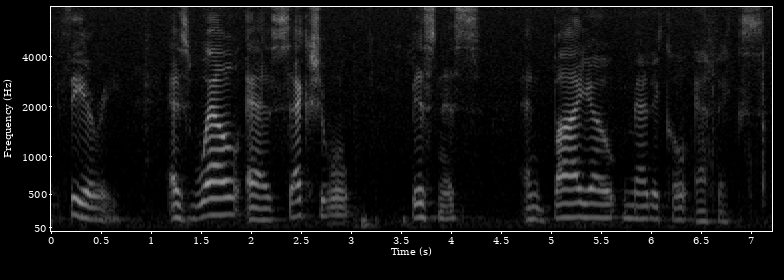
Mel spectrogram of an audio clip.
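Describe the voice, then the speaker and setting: A woman reading a formal introduction of a speaker in a measured manner. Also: on the low side, gravelly, fairly bright tone. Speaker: event introducer.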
